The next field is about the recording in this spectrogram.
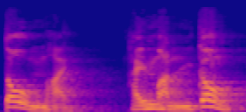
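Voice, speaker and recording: A man's voice: medium pitch, very animated, a little slow, a little mellow. Man acting brash young Cantonese slacker, echoey. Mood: aggrieved. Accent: Guangzhou Cantonese. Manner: cheeky, rambling, hesitant. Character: brash, clueless young jobless graduate man, milk-loving homebody. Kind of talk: comic internet radio drama acting. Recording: echoey room.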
